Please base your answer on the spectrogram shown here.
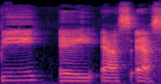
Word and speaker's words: bass: clef is actually spelled b-a-s-s it sounds as if it should be spelled b-a-s-e but it's spelt bass and that comes from the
